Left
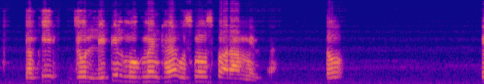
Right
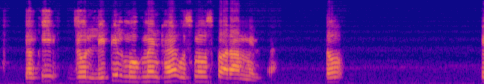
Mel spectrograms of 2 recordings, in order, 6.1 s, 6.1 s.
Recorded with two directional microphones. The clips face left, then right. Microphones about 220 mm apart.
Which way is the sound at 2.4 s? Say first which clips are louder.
Right 4 dB; 65° right (ahead or behind).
